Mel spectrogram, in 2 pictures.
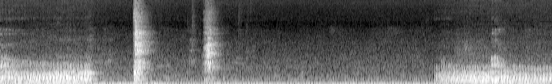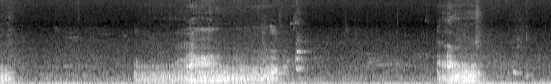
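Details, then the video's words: Malshi crossbreed puppy enraged by her own mirror image following a fresh haircut, giving repeated low growling bouts of a second or two, punctuated by short sharp barks or snaps. "When Dogs Go Mad: Malshi Puppy's Epic Meltdown Over a Haircut!"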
